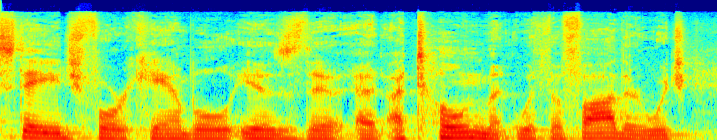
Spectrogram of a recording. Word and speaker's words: atonement: The next stage for Campbell is the atonement with the father which Campbell always insists that we pronounce at onement instead of atonement which means that we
